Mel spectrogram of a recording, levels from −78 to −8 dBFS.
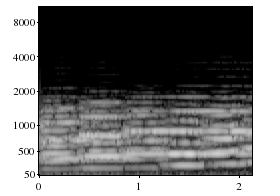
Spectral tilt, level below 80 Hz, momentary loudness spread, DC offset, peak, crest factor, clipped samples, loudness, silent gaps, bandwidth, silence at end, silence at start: -10 dB/octave; -54 dBFS; 3 LU; under 0.1%; -12 dBFS; 12 dB; under 0.1%; -25 LUFS; none; 4 kHz; 0 s; 0 s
